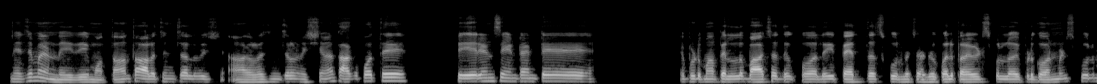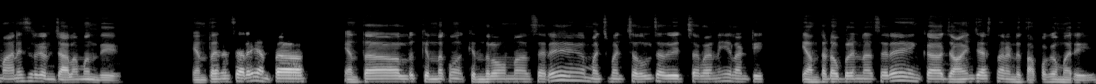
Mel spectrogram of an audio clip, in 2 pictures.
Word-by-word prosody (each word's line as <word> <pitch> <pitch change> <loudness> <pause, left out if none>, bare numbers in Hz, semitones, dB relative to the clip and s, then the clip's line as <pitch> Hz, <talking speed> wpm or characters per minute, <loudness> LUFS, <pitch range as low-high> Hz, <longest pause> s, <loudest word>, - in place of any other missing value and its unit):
నిజమే 165 +6 -2
అండి. 110 -2 -1
ఇది 110 - -2
మొత్తమంతా 115 +6 -3
ఆలోచించాల్సిన 130 +1 -2
విష 125 -1 -8 0.2
ఆలోచించాల్సిన 125 +4 -2
విషయమే. 130 +5 -5
కాకపోతే 150 +5 +1 0.7
పేరెంట్స్ 150 +2 +2
ఏంటంటే, 145 0 -1 1.3
ఇప్పుడు 130 +1 -2
మా 125 - +1
పిల్లలు 130 +1 +2
బాగా 120 0 +7
చదువుకోవాలి, 125 0 -1 0.2
పెద్ద 120 +2 +1
స్కూలులో 120 -2 -2
చదువుకోవాలి, 120 +1 +1
ప్రైవేట్ 120 +1 +2
స్కూల్‌లో 125 -1 0
ఇప్పుడు 115 - -4
గవర్నమెంట్ 125 +5 -1
స్కూలు 145 0 -5
మానేశారు 150 +3 -2
గదండీ 120 -3 -2
చాలామంది. 115 -2 +1 0.9
ఎంతైనా 130 +5 +1
సరే, 150 +1 +5
ఎంత 135 - +1 0.7
ఎంత 115 +3 -2 0.3
ఆళ్లు 135 +1 +2
కిందకున 135 +2 0
కిందలో 125 +2 +1
ఉన్నా 130 0 -4 0.2
సరే 135 +7 +1 0.3
మంచి 130 0 -4
మంచి 130 -1 -4
చదువులు 135 0 0
చదివించాలని 135 0 +1
ఇలాంటి 135 -2 -3 0.5
ఎంత 110 +2 -4
డబ్బులైనా 135 +1 0
సరే 140 +5 +2 0.2
ఇంకా 135 -1 0 0.2
జాయిన్ 125 +4 +1
చేస్తున్నారండి. 135 -4 0
తప్పక 115 +3 -2
మరి. 105 -1 0
130 Hz, 135 wpm, -23 LUFS, 120-135 Hz, 1.3 s, బాగా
